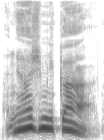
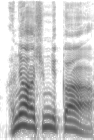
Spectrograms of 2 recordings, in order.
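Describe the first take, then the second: First: The voice is huskier and more muffled. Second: The voice is bigger and more exaggerated. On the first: "디제이 좀 더 탁해" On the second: "조금 조금 더 키워"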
